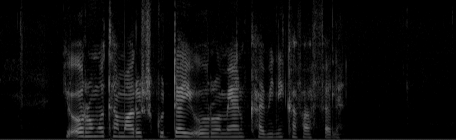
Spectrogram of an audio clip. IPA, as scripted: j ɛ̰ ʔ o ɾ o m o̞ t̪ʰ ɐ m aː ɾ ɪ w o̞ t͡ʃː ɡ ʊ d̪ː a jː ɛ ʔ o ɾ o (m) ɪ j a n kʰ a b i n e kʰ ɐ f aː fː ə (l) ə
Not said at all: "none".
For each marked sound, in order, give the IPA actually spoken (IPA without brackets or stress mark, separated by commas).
m, l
